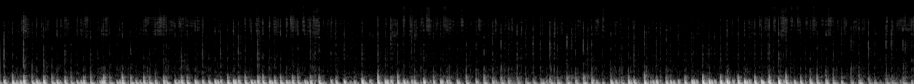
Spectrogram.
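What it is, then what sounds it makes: Cardboard box lid tapped and scratched. A flat, hollow, empty printed cardboard Christmas box lid with a winter snowman pattern is held in both hands while fingertips and nails scratch and tap its surface and edges. The result is a steady flurry of quick, deep, hollow thuds with short clicky edges, lasting throughout the clip and swelling slightly in loudness toward the end.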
